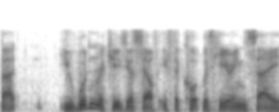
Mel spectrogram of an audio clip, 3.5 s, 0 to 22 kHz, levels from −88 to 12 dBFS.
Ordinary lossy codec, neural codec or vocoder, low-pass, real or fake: AAC, 32 kbps; none; 7.2 kHz; real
